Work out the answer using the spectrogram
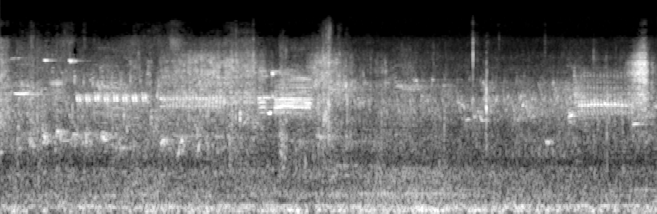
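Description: Faint birdsong over quiet outdoor background noise: a few short, high trills and chirps, about one and a half, three and six seconds in.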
